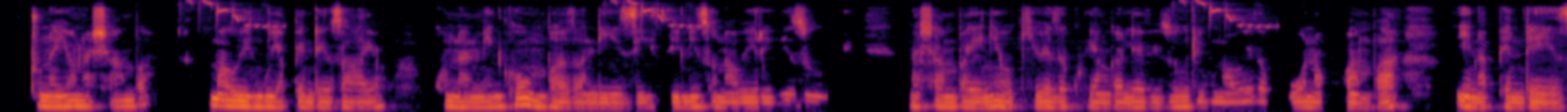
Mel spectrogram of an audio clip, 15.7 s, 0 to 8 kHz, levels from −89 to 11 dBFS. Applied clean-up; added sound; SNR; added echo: none; Bird; 6 dB; none.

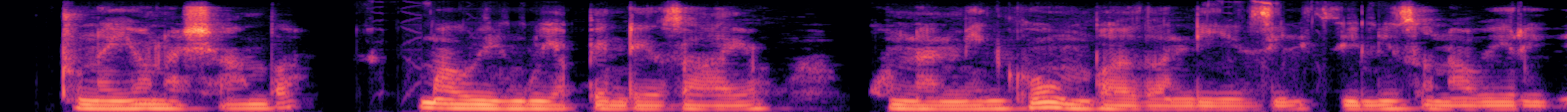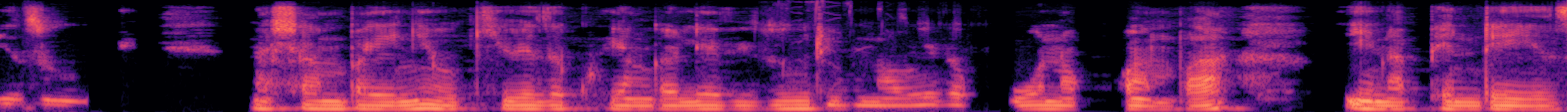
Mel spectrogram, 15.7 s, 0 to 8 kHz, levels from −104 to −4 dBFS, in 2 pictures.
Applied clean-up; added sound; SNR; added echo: neural separator model SepFormer DNS4.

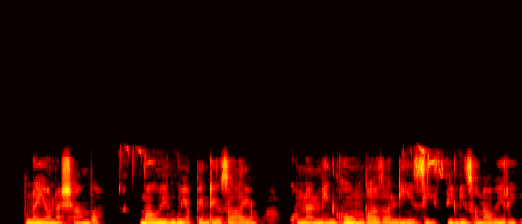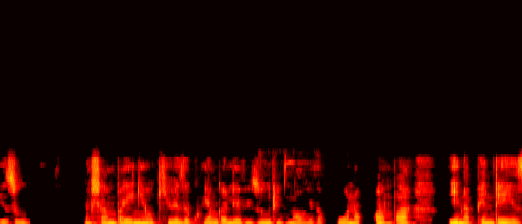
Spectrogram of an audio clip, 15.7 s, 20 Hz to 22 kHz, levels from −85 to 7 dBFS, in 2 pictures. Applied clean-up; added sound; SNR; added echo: neural mask model DeepFilterNet 3.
